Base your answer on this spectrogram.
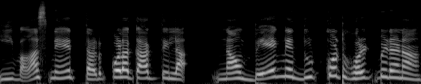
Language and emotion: Kannada, disgusted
